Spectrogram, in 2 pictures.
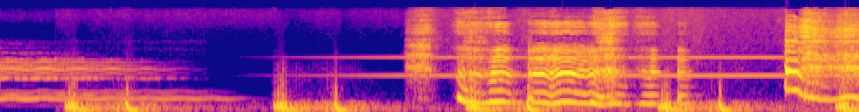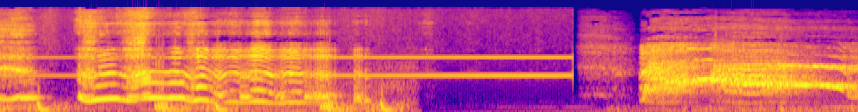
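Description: Heartbeat sound effect, low thumps in pairs, that stops about six seconds in. Over it a high steady ringing tone and wavering, wailing voice-like sounds.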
